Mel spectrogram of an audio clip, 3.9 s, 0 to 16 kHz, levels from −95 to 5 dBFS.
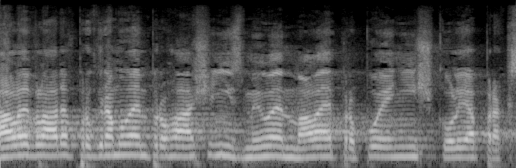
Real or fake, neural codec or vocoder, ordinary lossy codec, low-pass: fake; vocoder, 44.1 kHz, 128 mel bands every 256 samples, BigVGAN v2; AAC, 48 kbps; 14.4 kHz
